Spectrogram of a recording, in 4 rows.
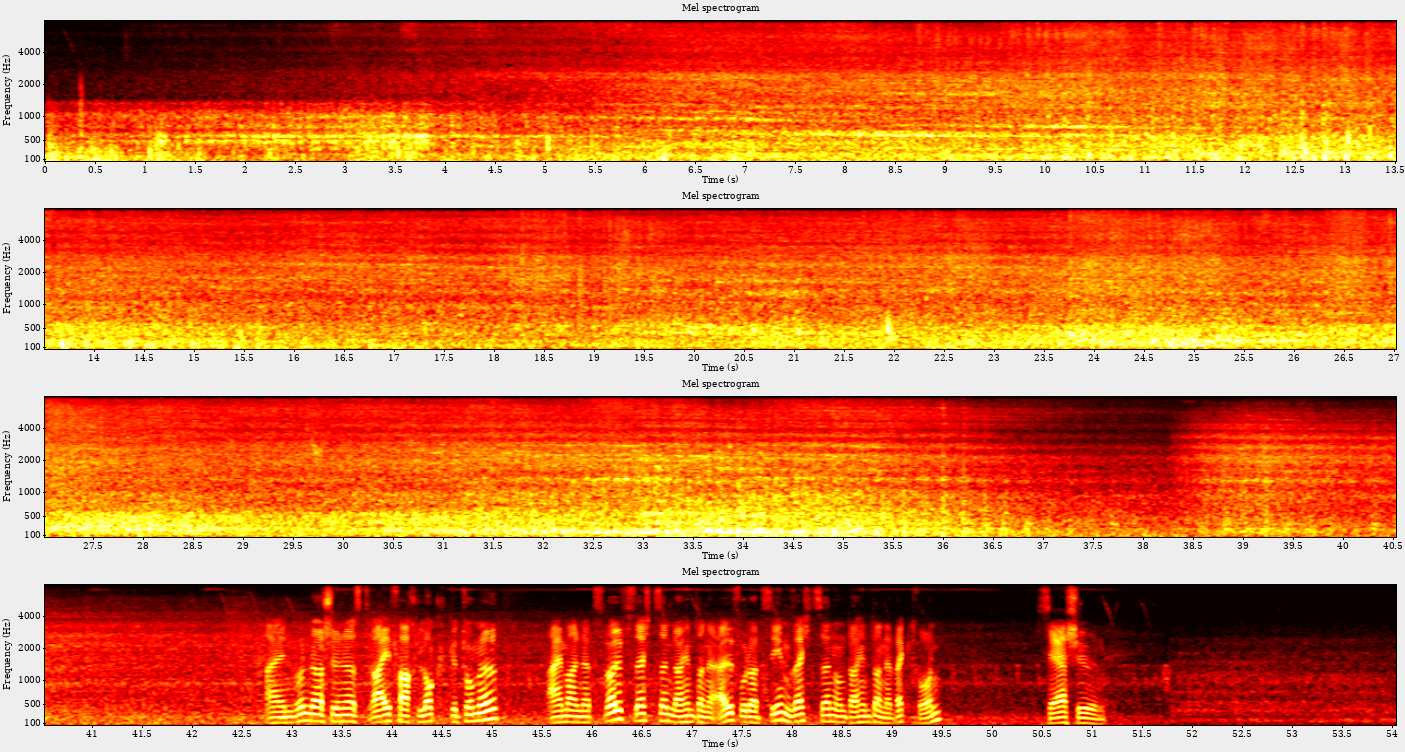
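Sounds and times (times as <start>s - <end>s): steel wheels rolling on rails: 0.0s - 40.9s.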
